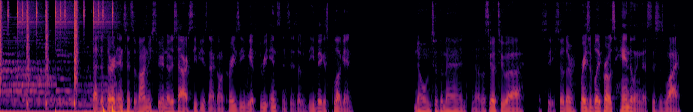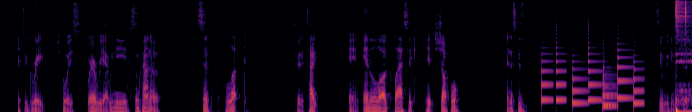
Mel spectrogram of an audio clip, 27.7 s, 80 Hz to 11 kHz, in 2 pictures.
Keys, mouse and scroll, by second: 3.7 F1, 3.8 F1, 4.1 F1.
